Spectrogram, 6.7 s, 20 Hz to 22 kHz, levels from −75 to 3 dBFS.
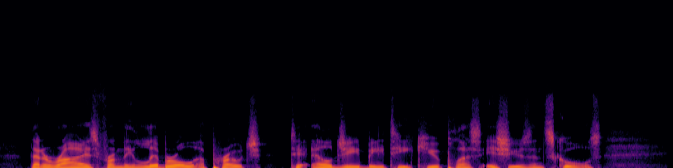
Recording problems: muffled; slightly; fading above 3 kHz

